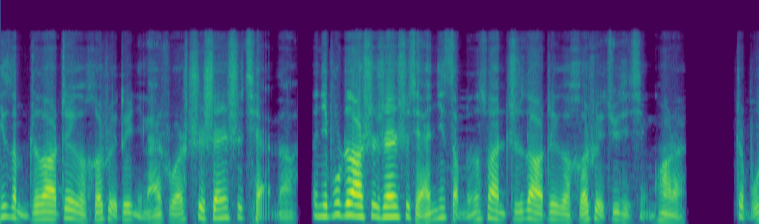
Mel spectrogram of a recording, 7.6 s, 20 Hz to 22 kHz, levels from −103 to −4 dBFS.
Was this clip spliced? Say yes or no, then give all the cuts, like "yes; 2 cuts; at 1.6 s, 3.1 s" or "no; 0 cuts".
yes; 1 cut; at 3.0 s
